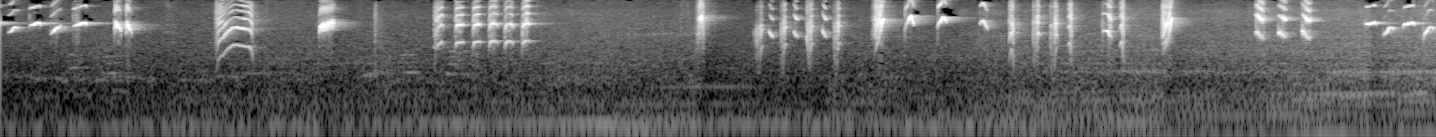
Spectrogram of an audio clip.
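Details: Singing olive-backed sunbird used as a lure for other sunbirds, its song filled with mimicked phrases and rapid shooting rolls, phone-recorded: a fast jumble of very high chirps, steep upward sweeps and quick trills with brief pauses.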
